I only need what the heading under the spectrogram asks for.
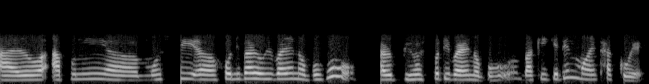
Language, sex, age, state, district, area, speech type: Assamese, female, 18-30, Assam, Kamrup Metropolitan, urban, conversation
